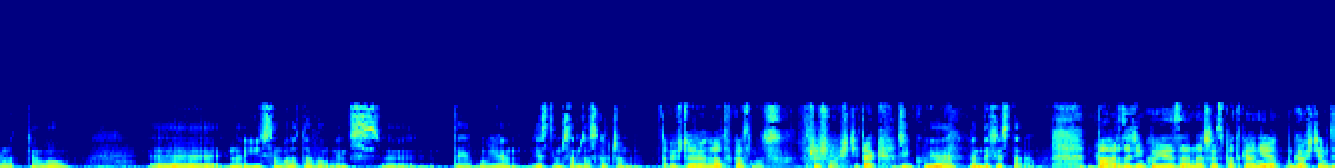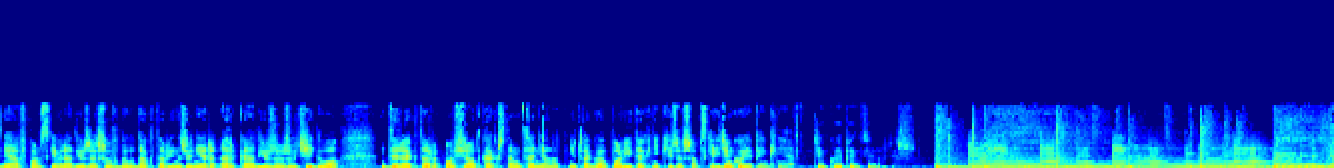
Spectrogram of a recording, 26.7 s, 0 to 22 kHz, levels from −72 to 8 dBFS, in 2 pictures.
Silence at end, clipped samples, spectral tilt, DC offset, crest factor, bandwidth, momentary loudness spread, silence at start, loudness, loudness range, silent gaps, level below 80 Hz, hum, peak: 0 s; under 0.1%; -5.5 dB/octave; under 0.1%; 18 dB; 8.8 kHz; 10 LU; 0 s; -26 LUFS; 5 LU; none; -36 dBFS; none; -8 dBFS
